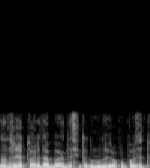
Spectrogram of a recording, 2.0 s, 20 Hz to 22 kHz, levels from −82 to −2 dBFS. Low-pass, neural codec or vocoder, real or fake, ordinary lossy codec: 7.2 kHz; vocoder, 44.1 kHz, 128 mel bands every 256 samples, BigVGAN v2; fake; none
